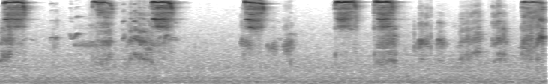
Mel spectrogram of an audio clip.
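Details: Rainbow lorikeets, Australian parrots, calling while bathing and feeding: loud, harsh, high screeches in short bursts about once a second, separated by quiet pauses with softer chattering notes.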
